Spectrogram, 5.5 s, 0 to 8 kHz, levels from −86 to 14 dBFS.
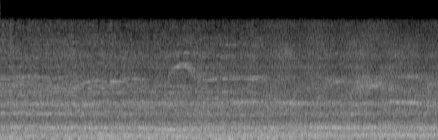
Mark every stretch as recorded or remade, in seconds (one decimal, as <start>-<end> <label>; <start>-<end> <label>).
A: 0.0-3.3 recorded; 3.3-5.5 remade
